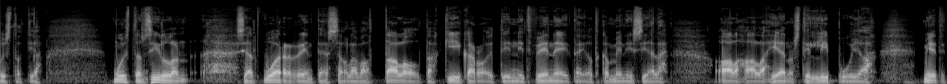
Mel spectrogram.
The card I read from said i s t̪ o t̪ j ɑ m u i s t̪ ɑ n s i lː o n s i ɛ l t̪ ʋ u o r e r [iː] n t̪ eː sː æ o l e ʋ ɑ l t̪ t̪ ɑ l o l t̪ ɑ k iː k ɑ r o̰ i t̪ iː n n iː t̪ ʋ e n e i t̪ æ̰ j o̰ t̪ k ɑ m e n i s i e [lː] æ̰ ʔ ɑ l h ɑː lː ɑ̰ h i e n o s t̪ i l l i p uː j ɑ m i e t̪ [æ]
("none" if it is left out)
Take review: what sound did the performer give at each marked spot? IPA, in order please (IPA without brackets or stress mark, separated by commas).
i, l, i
